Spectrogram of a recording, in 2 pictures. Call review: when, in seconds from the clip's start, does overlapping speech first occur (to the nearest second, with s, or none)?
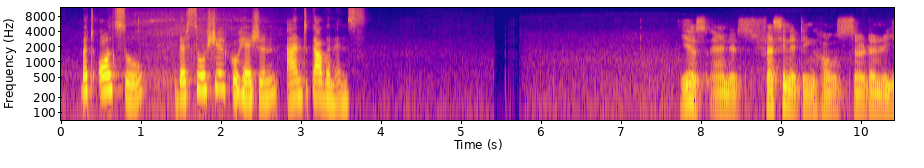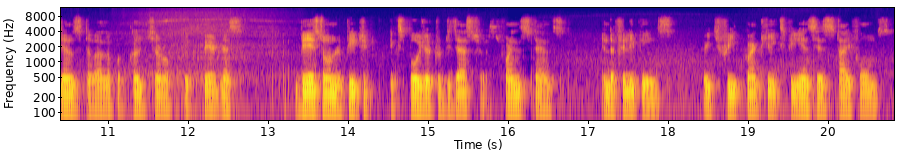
none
